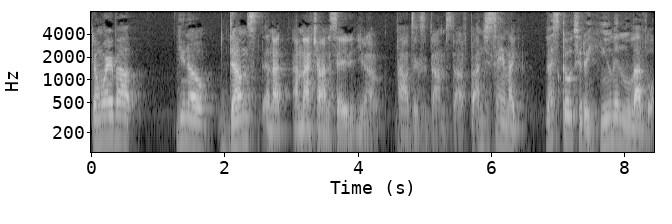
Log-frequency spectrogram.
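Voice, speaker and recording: Here a man speaks in an animated tone at a moderate pace. His fairly high voice swings very widely in pitch. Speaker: fitness and mindset coach. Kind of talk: casual live stream talk. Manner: loud.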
